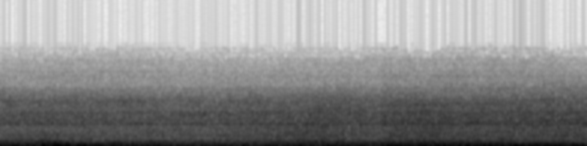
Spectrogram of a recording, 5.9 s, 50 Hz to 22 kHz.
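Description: Steady, even whine and rumble of an auxiliary power unit running on an Aerosoft CRJ-900 regional jet in Microsoft Flight Simulator, a constant droning hum with a faint tonal line, unchanging and alone throughout.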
